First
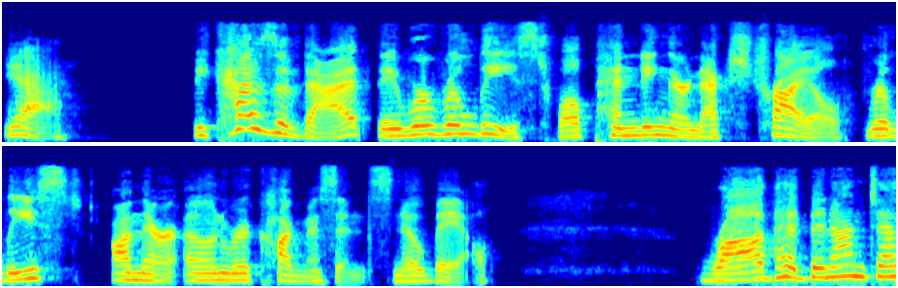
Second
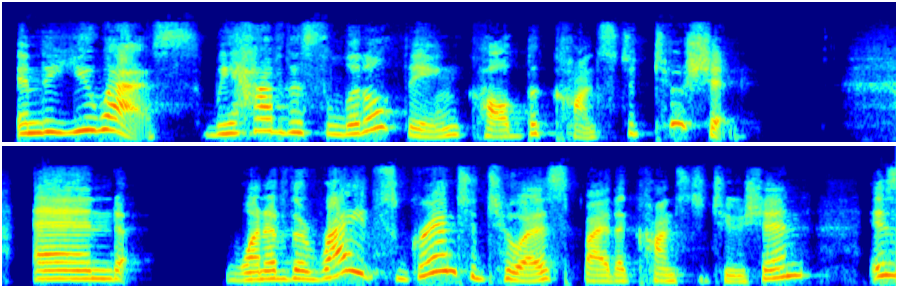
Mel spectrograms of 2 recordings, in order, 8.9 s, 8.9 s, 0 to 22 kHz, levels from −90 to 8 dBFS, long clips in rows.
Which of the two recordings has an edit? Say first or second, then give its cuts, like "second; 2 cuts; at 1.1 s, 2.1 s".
first; 2 cuts; at 1.8 s, 4.3 s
